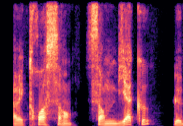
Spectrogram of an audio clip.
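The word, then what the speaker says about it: 三百: Voici pour la prononciation des centaines. Hyaku, ni hyaku, sanbyaku, yon hyaku, go hyaku, ropyaku, nana hyaku, hapyaku, kyu hyaku.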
